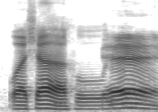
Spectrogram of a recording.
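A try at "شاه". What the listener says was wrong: Pun pendek atuh. Nama selain Arab. Nah, baik nama orang maupun nama tempat tidak boleh bertanwin.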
